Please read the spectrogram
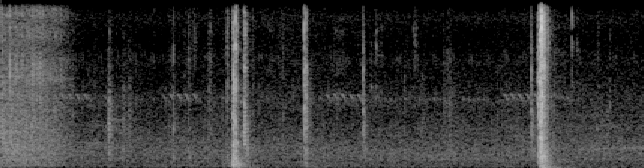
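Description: A car's engine cuts off, then a car door shuts twice, about two seconds apart, the second shut the louder, with a lighter click in between.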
